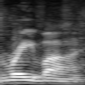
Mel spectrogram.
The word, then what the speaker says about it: Rayvon: of like all right call me raven raymond whatever yeah but it's pronounced rayvon know my name okay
